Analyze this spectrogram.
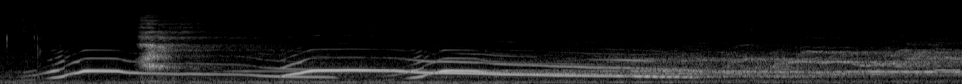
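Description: Wolves howling: several long, overlapping howls that rise briefly and then slide slowly downward in pitch. They are fairly loud and fade out gradually, with no talking.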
